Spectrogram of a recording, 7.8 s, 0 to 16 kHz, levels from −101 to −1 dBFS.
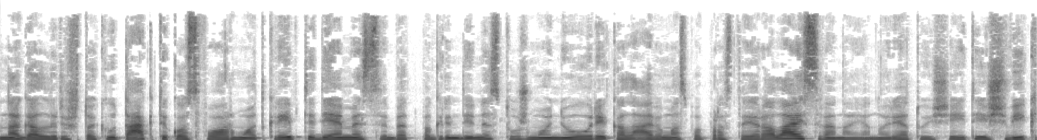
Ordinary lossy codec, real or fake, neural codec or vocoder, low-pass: MP3, 64 kbps; real; none; 14.4 kHz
